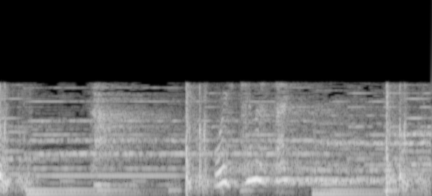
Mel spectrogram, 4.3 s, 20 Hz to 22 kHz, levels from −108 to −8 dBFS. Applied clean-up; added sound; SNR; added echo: none; Gunshot, gunfire; 4 dB; none.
